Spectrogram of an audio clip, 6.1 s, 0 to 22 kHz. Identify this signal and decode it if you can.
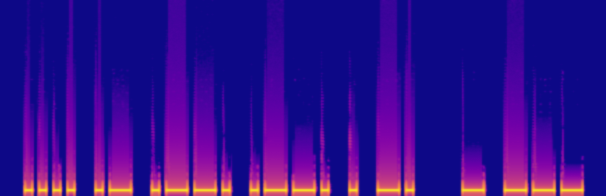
Morse code, heard as a keyed tone, about 17 wpm, 700 Hz. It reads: HAPPEN TO
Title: Sentences from Top 1400 Words 17wpm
